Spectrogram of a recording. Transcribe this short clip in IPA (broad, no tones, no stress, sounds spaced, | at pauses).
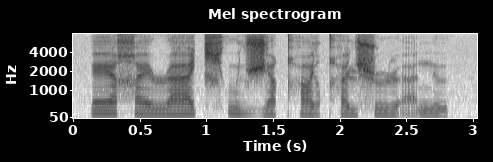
ɛ χ ɛ ɹ a t͡ɕʰ u lʲ ʒ ə qʰ ɔ lʲ qʰ ə lʲ ʂ u ɭ a̰ n ɯ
